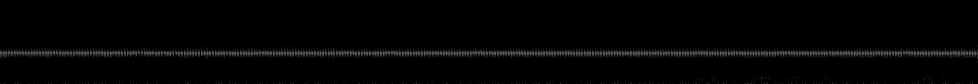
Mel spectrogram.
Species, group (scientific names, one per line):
Gryllotalpa gryllotalpa
Orthoptera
